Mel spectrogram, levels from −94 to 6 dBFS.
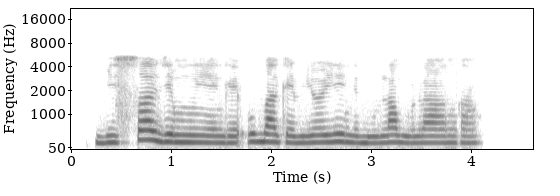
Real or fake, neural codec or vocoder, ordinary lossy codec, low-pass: fake; codec, 16 kHz, 8 kbps, FunCodec, trained on Chinese and English, 25 frames a second; Opus, 16 kbps; 5.4 kHz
